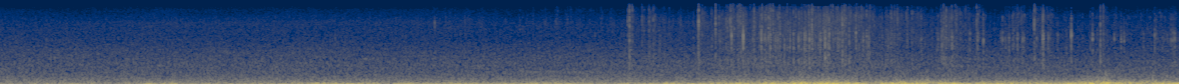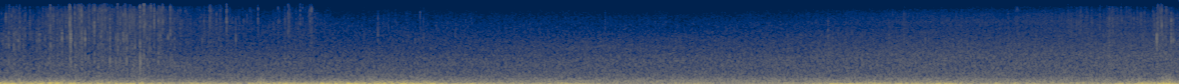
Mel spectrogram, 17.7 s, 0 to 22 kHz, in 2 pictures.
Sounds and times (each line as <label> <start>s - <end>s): security tape rustling on a wind 2.3s - 12.6s
security tape rustling on a wind 14.8s - 17.6s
